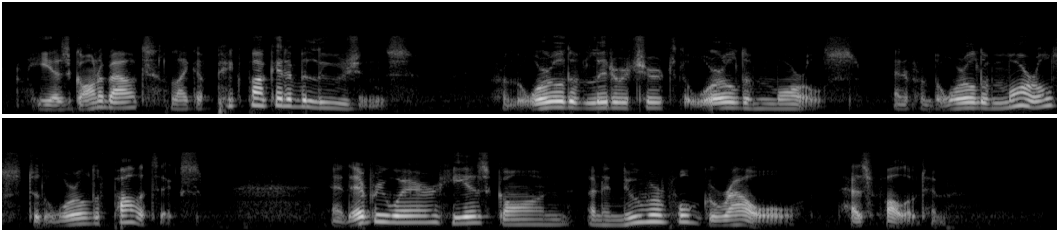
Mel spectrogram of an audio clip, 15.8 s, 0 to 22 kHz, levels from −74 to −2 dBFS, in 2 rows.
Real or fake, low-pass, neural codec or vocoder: real; 7.2 kHz; none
